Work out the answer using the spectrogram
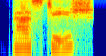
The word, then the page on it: pastiche: Indian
